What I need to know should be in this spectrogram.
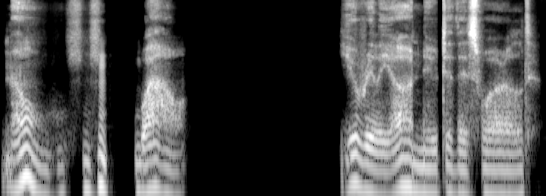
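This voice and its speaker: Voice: low voice, extremely slow, husky, no echo, clean studio sound, full character voice. An actor playing an ancient, powerful spirit, sardonic, proud and condescending, in an audio roleplay drama.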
